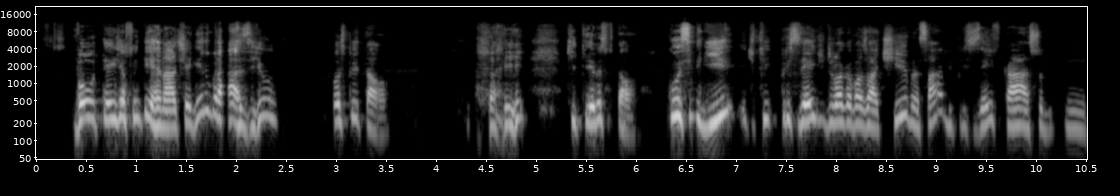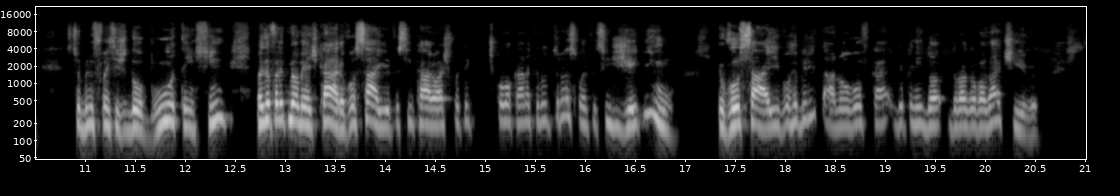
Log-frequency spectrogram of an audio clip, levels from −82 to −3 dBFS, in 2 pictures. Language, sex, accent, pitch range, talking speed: Portuguese, male, Brazilian, 185-225 Hz, 190 wpm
